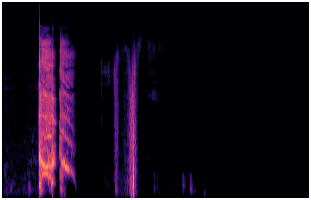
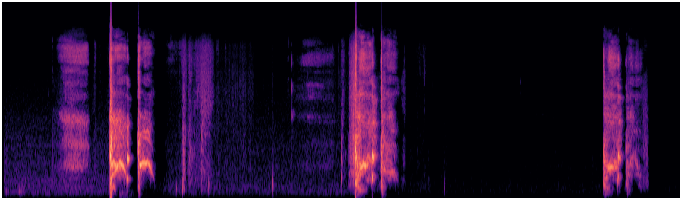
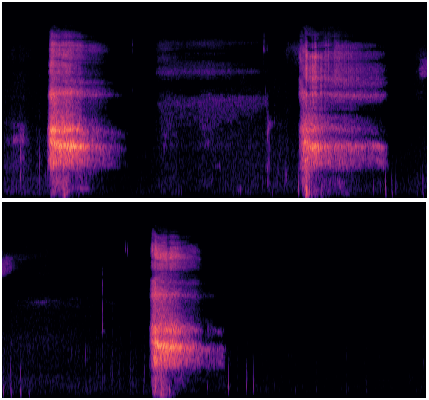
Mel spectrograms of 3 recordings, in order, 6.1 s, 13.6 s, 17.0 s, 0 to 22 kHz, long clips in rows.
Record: cough_length: 6.1 s
cough_amplitude: 32768
cough_signal_mean_std_ratio: 0.24
three_cough_length: 13.6 s
three_cough_amplitude: 32768
three_cough_signal_mean_std_ratio: 0.29
exhalation_length: 17.0 s
exhalation_amplitude: 27567
exhalation_signal_mean_std_ratio: 0.3
survey_phase: beta (2021-08-13 to 2022-03-07)
age: 45-64
gender: Female
wearing_mask: 'No'
symptom_none: true
smoker_status: Never smoked
respiratory_condition_asthma: false
respiratory_condition_other: false
recruitment_source: REACT
submission_delay: 12 days
covid_test_result: Negative
covid_test_method: RT-qPCR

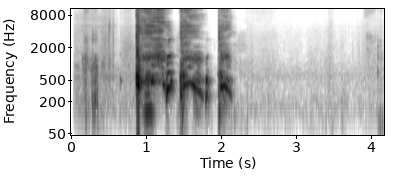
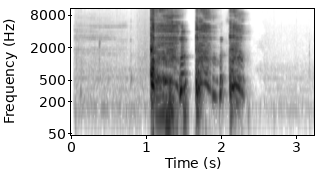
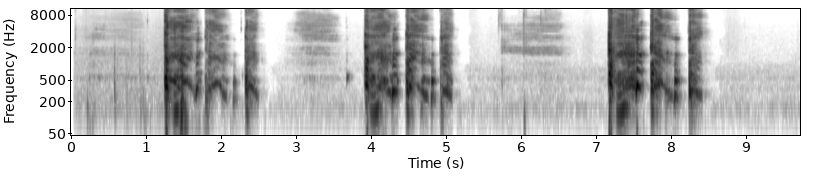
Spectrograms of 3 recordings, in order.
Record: exhalation_length: 4.2 s
exhalation_amplitude: 32768
exhalation_signal_mean_std_ratio: 0.33
cough_length: 3.2 s
cough_amplitude: 32768
cough_signal_mean_std_ratio: 0.37
three_cough_length: 9.7 s
three_cough_amplitude: 32768
three_cough_signal_mean_std_ratio: 0.35
survey_phase: beta (2021-08-13 to 2022-03-07)
age: 45-64
gender: Female
wearing_mask: 'No'
symptom_cough_any: true
symptom_runny_or_blocked_nose: true
symptom_headache: true
symptom_change_to_sense_of_smell_or_taste: true
symptom_loss_of_taste: true
symptom_onset: 3 days
smoker_status: Never smoked
respiratory_condition_asthma: false
respiratory_condition_other: false
recruitment_source: Test and Trace
submission_delay: 2 days
covid_test_result: Positive
covid_test_method: RT-qPCR
covid_ct_value: 15.9
covid_ct_gene: ORF1ab gene
covid_ct_mean: 16.2
covid_viral_load: 4900000 copies/ml
covid_viral_load_category: High viral load (>1M copies/ml)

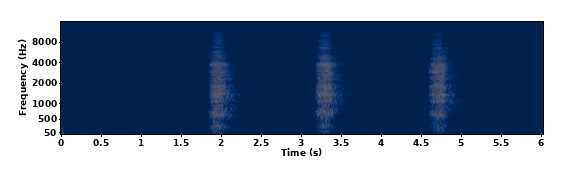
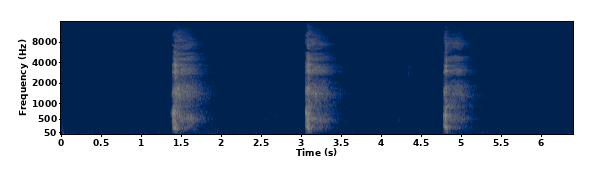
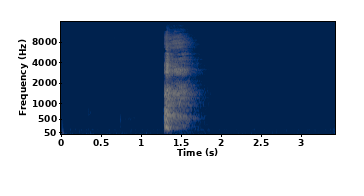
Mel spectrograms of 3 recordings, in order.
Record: exhalation_length: 6.0 s
exhalation_amplitude: 296
exhalation_signal_mean_std_ratio: 0.31
three_cough_length: 6.4 s
three_cough_amplitude: 2337
three_cough_signal_mean_std_ratio: 0.24
cough_length: 3.4 s
cough_amplitude: 2691
cough_signal_mean_std_ratio: 0.21
survey_phase: beta (2021-08-13 to 2022-03-07)
age: 45-64
gender: Female
wearing_mask: 'No'
symptom_none: true
smoker_status: Never smoked
respiratory_condition_asthma: false
respiratory_condition_other: false
recruitment_source: REACT
submission_delay: 1 day
covid_test_result: Negative
covid_test_method: RT-qPCR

